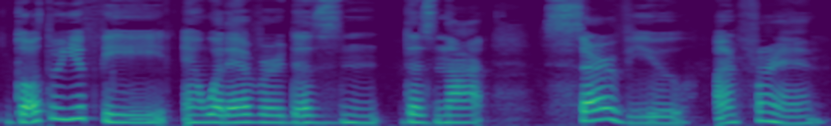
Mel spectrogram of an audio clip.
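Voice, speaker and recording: A woman speaks at an unhurried pace in a mid-pitched voice with plenty of creak. The sound is close and dry. She hosts a motivational self-care talk, deliberate and encouraging, talking right to her listeners. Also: mellow, no room sound. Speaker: host giving motivational self-care advice.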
